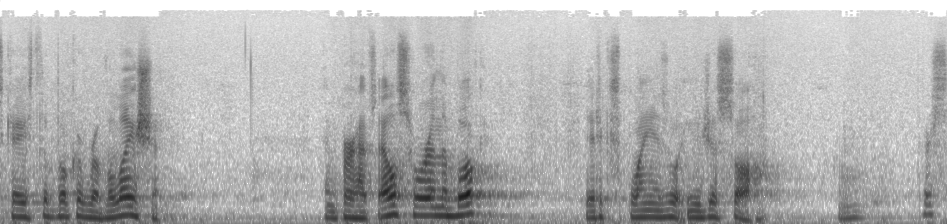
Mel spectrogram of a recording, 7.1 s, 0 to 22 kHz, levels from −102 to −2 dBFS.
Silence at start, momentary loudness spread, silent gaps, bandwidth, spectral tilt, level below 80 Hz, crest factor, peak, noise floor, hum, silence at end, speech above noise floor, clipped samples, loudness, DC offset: 0 s; 19 LU; none; 17.5 kHz; -6 dB/octave; -50 dBFS; 18 dB; -10 dBFS; -55 dBFS; none; 0 s; 28 dB; under 0.1%; -27 LUFS; 0.1%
